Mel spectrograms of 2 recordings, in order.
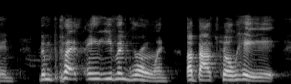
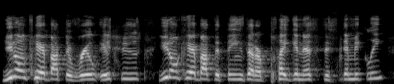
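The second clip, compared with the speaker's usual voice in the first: normal talking voice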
